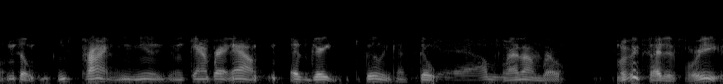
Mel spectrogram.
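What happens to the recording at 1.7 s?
At 1.7 s the speech has a buzzy, gravelly roughness, with nothing above 3.8 kHz and a thin line band of roughly 200 Hz to 3.5 kHz. This runs throughout the clip and fits GSM full-rate coding at 13 kbps: a modelled vocal tract driven by sparse, regularly spaced pulses.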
